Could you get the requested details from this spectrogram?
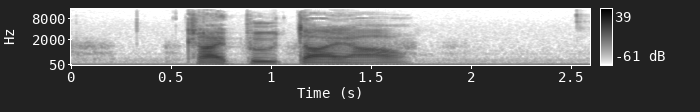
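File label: "kaiputaiao", Maori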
